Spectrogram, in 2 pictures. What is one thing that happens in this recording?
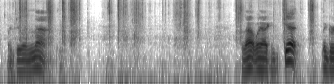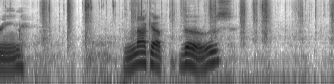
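A puzzle cube's plastic layers click and rattle as hands twist them quickly.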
